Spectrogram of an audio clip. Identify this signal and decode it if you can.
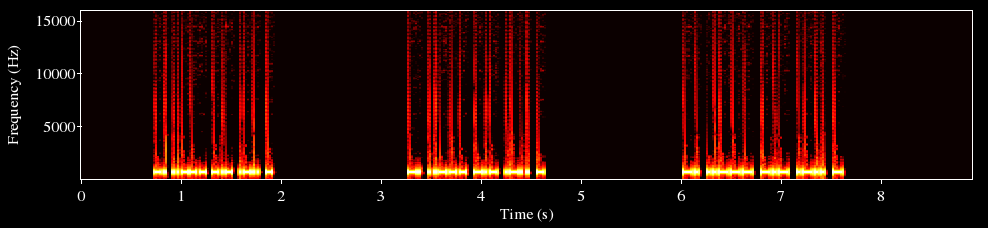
Morse code, heard as a keyed tone, about 47 wpm, 700 Hz. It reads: N2KLT N2KLT N2KLT
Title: Speed Racing - USA Call Signs 40wpm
